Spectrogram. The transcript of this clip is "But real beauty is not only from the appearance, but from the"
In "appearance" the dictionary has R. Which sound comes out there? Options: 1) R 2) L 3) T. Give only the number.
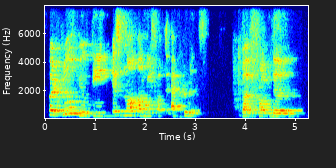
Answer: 2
